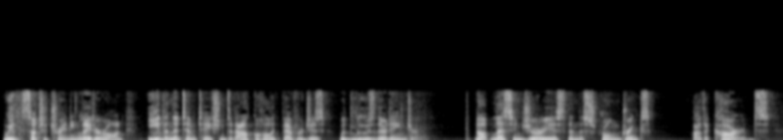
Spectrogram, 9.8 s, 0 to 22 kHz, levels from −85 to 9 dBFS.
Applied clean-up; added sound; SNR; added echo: neural mask model RNNoise.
